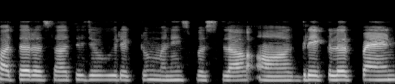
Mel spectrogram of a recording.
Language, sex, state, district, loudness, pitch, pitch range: Konkani, female, Goa, North and South Goa, -16 LUFS, 205 Hz, 200-210 Hz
